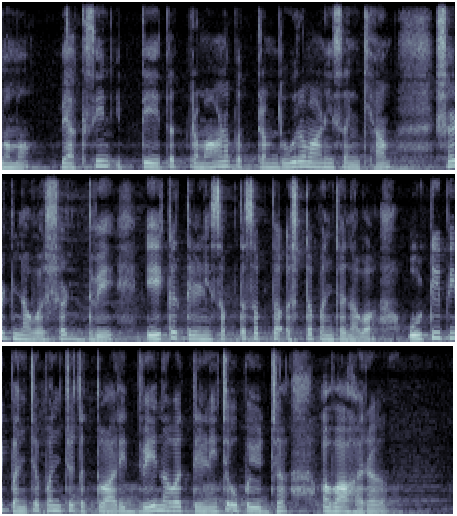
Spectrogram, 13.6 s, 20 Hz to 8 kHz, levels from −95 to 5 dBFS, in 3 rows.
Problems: none marked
